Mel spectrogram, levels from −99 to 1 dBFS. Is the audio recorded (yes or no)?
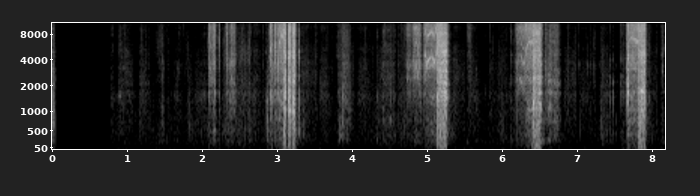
no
